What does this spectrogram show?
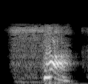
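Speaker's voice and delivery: a retold word popping out clearly; clear as a bell. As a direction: imitate a sudden, clearly spoken outburst. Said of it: "As clear as a bell".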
